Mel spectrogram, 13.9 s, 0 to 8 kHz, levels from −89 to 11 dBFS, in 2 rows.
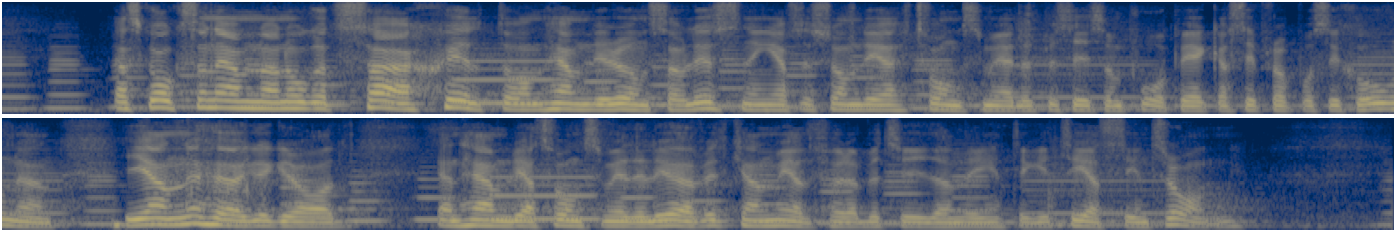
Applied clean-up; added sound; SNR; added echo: none; Wind instrument, woodwind instrument; 14 dB; none.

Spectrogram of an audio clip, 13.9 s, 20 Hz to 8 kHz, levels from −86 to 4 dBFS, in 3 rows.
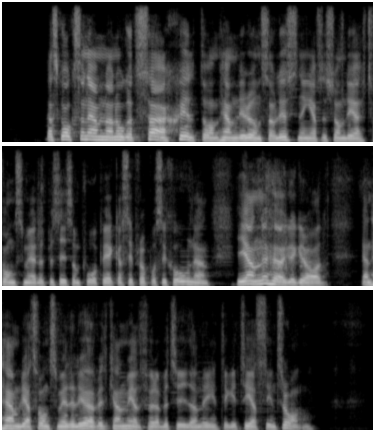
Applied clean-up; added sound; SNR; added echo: neural mask model DeepFilterNet 3.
